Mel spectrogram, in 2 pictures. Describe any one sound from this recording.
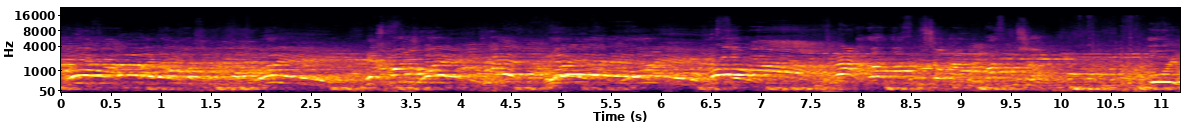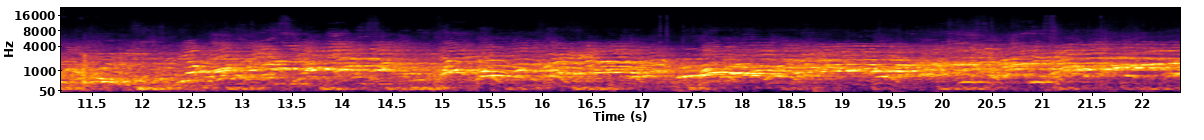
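Spectators shout and cheer around a ring.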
